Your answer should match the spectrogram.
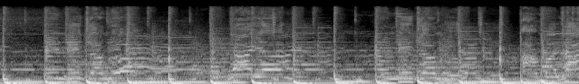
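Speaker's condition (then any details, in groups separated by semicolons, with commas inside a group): No condition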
